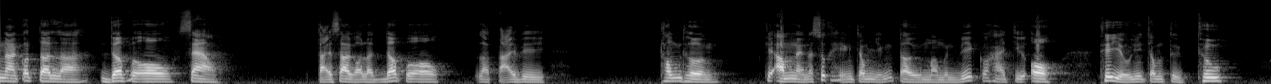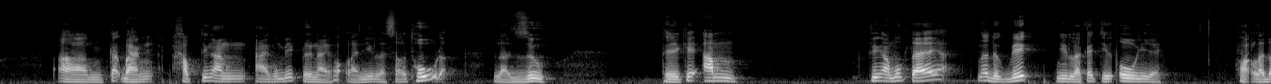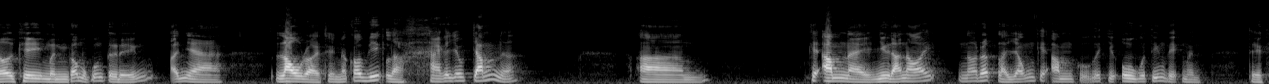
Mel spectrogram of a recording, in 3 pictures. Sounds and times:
Speech: 0:00.0 - 0:02.4, 0:03.2 - 0:05.5, 0:06.6 - 0:12.4, 0:13.3 - 0:18.3, 0:19.3 - 0:20.2, 0:21.4 - 0:24.4, 0:25.0 - 0:30.7, 0:31.8 - 0:32.6, 0:33.5 - 0:38.1.

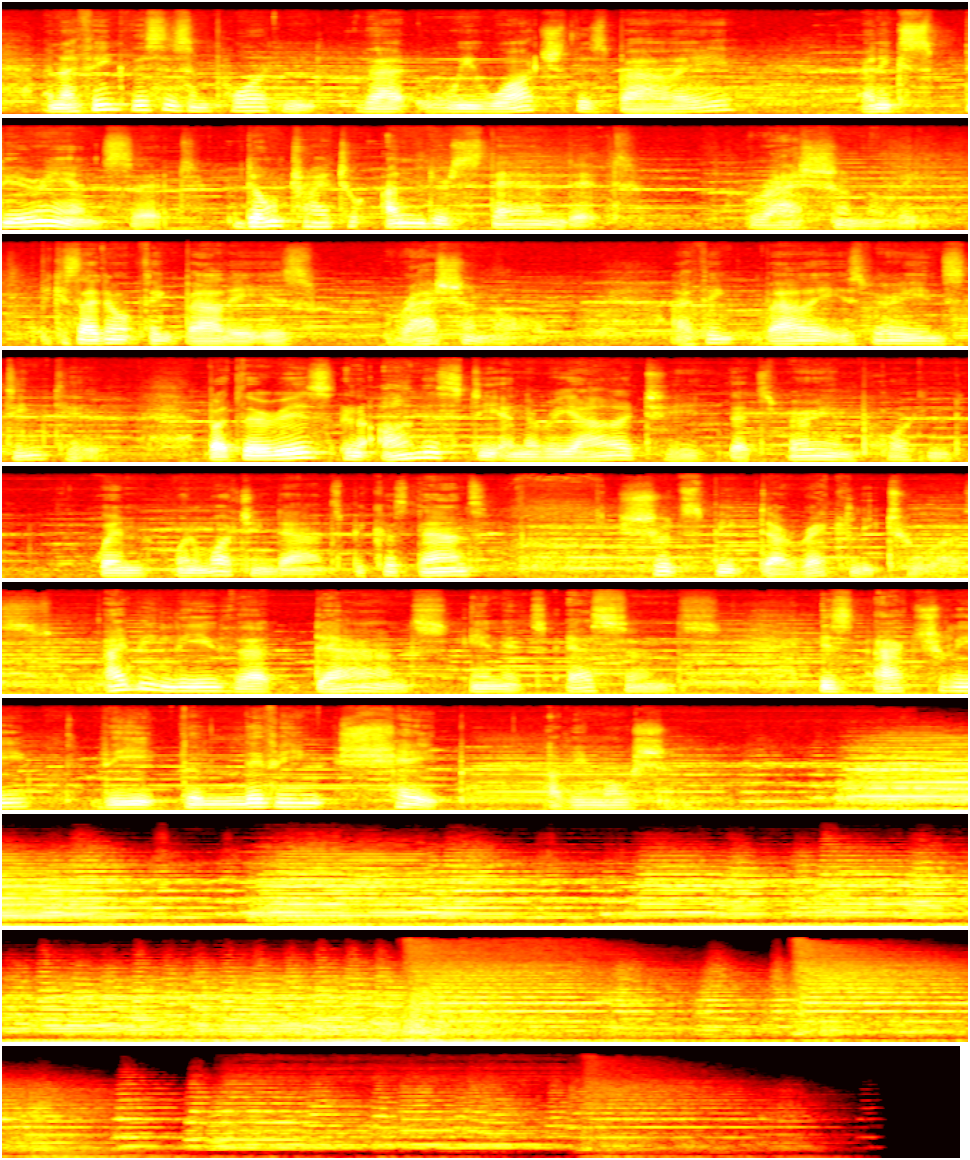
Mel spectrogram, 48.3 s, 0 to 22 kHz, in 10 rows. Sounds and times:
Music: 0:00.0 - 0:47.9
Speech: 0:00.2 - 0:03.7, 0:04.3 - 0:08.0, 0:08.6 - 0:12.4, 0:13.0 - 0:21.8, 0:22.4 - 0:32.5.

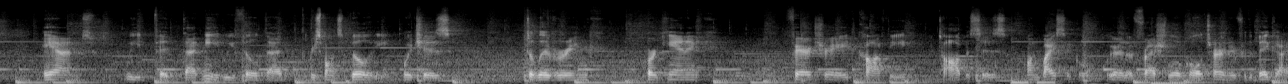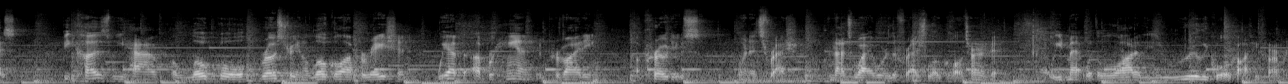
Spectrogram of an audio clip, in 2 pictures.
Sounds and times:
Music: 0:00.0 - 0:25.7
Speech: 0:00.4 - 0:04.6, 0:05.3 - 0:25.7.

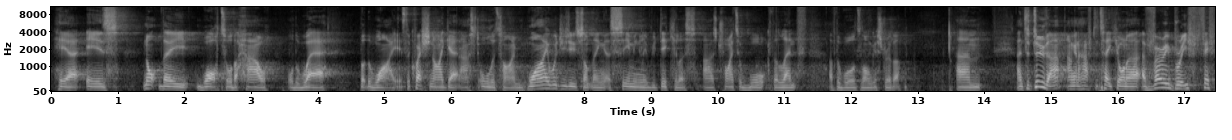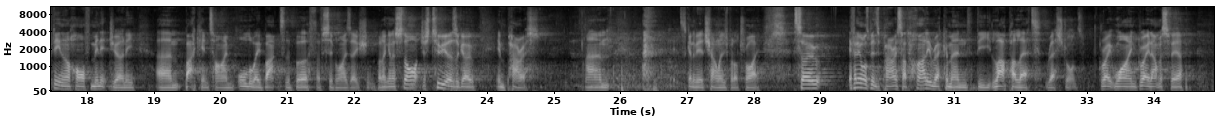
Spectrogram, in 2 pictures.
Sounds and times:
Speech: 0:00.0 - 0:12.9, 0:13.5 - 0:34.6.

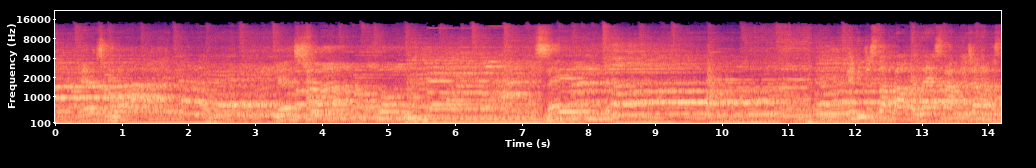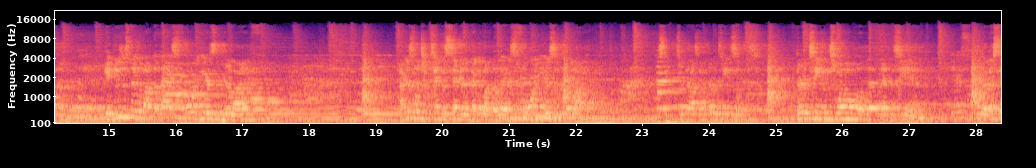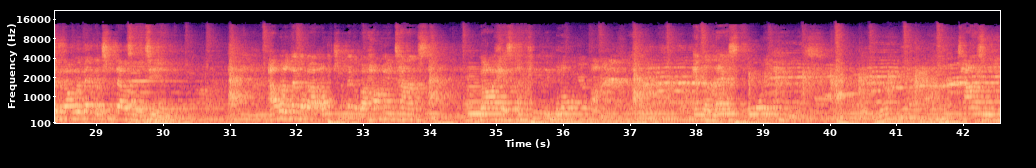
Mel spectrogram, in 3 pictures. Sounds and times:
Singing: 0:00.0 - 0:19.9
Gospel music: 0:00.0 - 0:42.5.

